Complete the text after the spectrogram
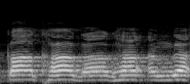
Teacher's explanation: ये कंठ के द्वारा उच्चरित होते हैं, इसीलिए इनको कहा जाता है कंठ व्यंजन।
